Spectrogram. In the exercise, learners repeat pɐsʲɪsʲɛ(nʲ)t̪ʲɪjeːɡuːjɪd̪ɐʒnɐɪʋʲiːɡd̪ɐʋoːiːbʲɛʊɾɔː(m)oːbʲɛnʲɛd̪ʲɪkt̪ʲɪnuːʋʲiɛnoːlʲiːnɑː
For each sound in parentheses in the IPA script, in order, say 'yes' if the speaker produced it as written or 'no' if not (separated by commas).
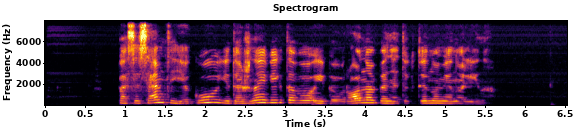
no, no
